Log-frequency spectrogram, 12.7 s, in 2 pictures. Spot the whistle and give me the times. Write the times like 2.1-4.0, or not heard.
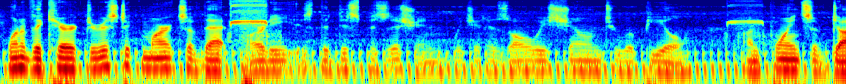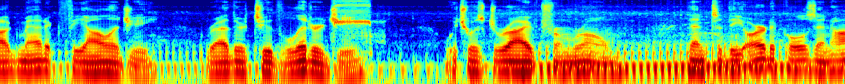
1.7-2.1, 5.4-5.8, 8.8-9.2.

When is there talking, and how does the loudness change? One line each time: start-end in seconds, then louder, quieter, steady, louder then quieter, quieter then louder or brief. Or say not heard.
0.0-12.6 quieter then louder.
